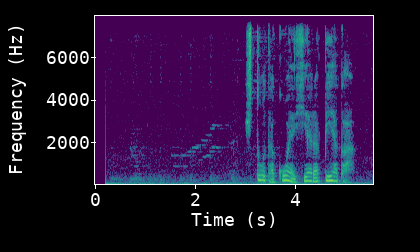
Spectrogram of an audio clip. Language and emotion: Russian, neutral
